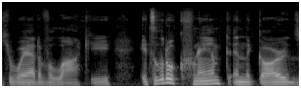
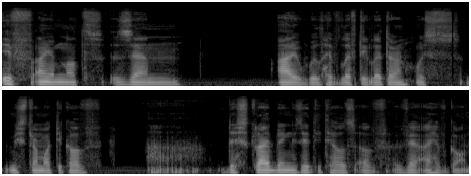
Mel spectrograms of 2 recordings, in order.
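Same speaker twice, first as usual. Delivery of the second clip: put-on speaking with a French accent; 3 dB quieter than usual. Answering another character's question about returning, a character speaks in a French accent. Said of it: "he's French now".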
